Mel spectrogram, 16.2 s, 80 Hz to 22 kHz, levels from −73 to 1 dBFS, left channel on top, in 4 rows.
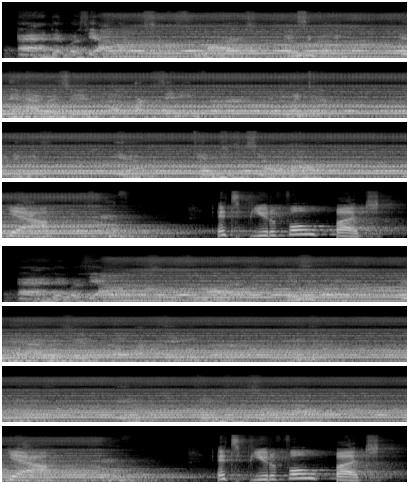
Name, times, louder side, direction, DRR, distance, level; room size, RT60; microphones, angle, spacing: voice 1, 0.1-2.5 2.8-3.4 4.0-7.4 8.1-8.6 9.2-9.6 10.0-11.4 12.4-12.5 12.8-13.5, left 1 dB, 70° left, -2 dB, 4.7 m, -25 dB
sound 1, 0.9-13.1, left 1 dB, 20° left, 7.0 m, -22 dB
voice 2, 12.1-12.7 14.3-15.9, right 1 dB, 5° right, 8 dB, 0.5 m, -22 dB
26.5 x 13.5 x 9.7 m, 2.3 s
head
